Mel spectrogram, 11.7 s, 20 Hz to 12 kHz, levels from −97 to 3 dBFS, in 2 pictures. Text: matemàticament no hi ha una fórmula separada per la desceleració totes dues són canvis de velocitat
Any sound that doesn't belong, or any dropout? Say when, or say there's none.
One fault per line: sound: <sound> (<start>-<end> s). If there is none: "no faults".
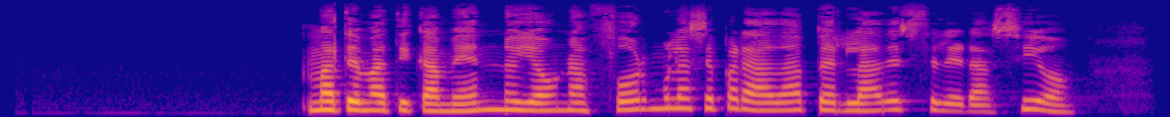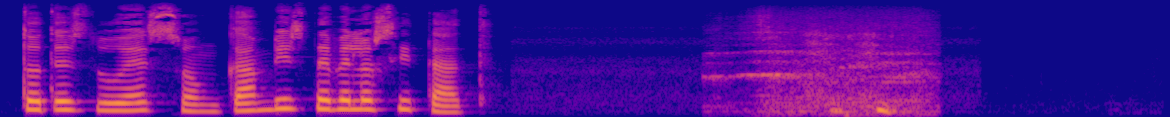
sound: laugh (9.4-10.6 s)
